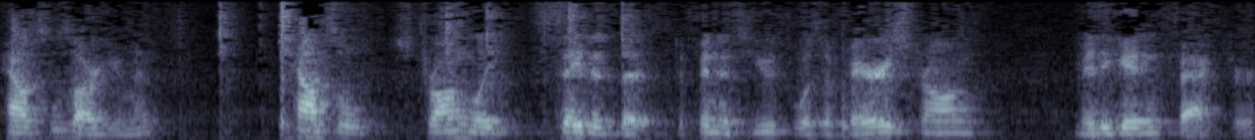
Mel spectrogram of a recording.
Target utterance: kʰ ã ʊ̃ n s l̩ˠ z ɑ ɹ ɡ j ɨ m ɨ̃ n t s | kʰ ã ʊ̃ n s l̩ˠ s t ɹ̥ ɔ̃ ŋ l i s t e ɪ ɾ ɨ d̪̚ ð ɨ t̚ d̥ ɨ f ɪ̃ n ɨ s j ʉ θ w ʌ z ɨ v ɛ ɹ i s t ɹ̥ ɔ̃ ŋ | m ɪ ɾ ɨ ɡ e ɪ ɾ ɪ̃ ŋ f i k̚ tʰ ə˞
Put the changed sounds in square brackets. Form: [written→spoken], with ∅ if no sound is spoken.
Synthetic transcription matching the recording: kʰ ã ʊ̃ n s l̩ˠ z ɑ ɹ ɡ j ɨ m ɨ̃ n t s | kʰ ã ʊ̃ n s l̩ˠ s t ɹ̥ ɔ̃ ŋ l i s t e ɪ ɾ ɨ d̪̚ ð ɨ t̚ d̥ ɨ f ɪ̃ n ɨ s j ʉ θ w ʌ z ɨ v ɛ ɹ i s t ɹ̥ ɔ̃ ŋ | m ɪ ɾ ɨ ɡ e ɪ ɾ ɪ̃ ŋ f [i→æ] k̚ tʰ ə˞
